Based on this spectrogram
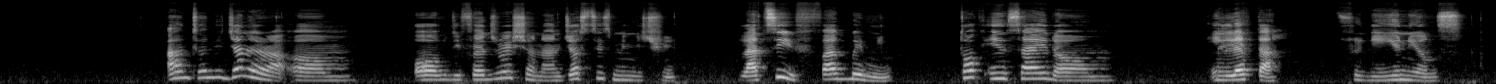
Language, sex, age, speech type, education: Nigerian Pidgin, female, 15-29, spontaneous, tertiary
